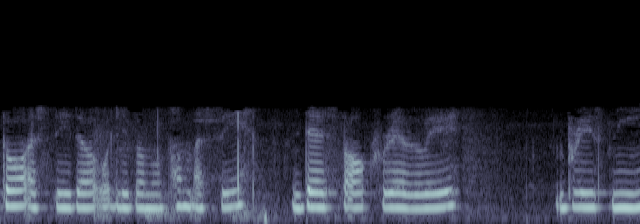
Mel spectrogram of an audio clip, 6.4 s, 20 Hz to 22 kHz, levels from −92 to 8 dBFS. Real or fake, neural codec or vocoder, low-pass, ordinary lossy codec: real; none; 3.6 kHz; MP3, 24 kbps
